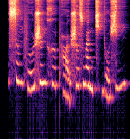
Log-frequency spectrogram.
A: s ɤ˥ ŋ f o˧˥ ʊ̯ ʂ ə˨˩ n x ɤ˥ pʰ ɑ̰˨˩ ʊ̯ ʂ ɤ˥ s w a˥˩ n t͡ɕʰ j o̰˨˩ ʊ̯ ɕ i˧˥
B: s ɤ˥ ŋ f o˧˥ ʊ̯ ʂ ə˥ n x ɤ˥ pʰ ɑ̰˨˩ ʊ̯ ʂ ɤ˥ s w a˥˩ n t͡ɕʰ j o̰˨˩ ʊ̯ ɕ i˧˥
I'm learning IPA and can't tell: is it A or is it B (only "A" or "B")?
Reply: B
